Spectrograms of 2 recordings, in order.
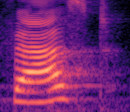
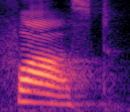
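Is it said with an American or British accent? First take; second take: American; British. First: It has the American 'a' vowel. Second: It has the British 'aa' vowel.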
